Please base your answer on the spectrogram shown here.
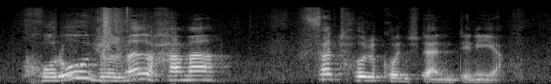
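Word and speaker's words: القسطنطينية: Notice that the hadith goes on to say, Khurujul Malhama Fathul Constantinia. I pronounce it as Constantinia, but in Arabic they pronounce it as Constantinia. Kos, not Kun. Constantinia is closer to the original.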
